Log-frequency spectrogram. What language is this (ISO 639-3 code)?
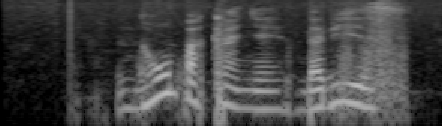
kin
